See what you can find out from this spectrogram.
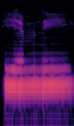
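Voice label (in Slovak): "jemný", Slovak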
